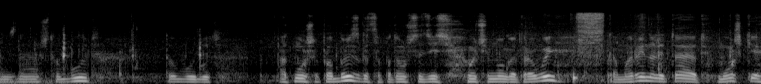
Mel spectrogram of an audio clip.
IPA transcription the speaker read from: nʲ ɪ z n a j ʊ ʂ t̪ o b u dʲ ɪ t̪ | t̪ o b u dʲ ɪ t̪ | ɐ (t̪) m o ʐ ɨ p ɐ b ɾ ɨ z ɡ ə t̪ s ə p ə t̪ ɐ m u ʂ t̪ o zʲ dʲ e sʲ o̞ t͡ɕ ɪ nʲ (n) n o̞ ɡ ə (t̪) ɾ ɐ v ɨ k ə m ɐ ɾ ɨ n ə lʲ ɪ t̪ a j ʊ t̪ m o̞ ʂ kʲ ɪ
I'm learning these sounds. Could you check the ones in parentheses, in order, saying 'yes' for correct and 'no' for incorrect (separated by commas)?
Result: yes, no, yes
